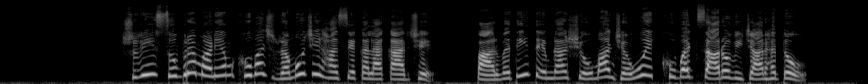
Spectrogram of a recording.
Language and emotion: Gujarati, happy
